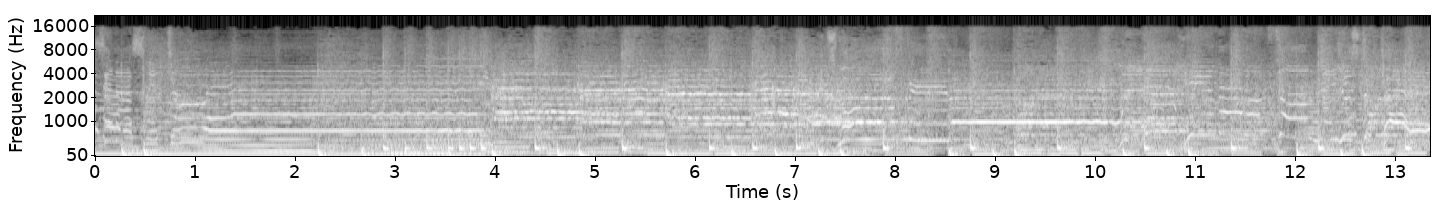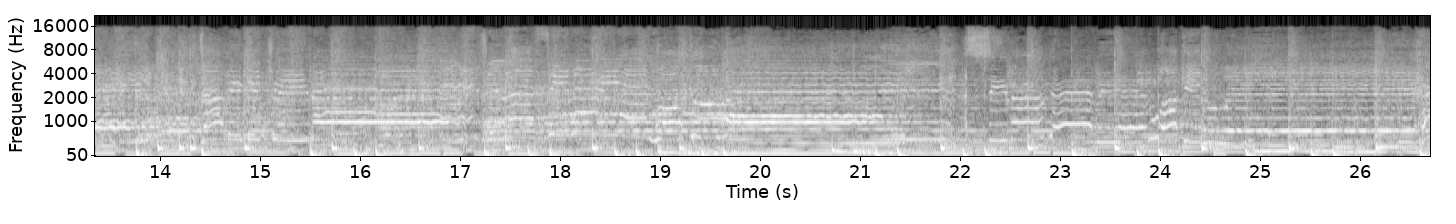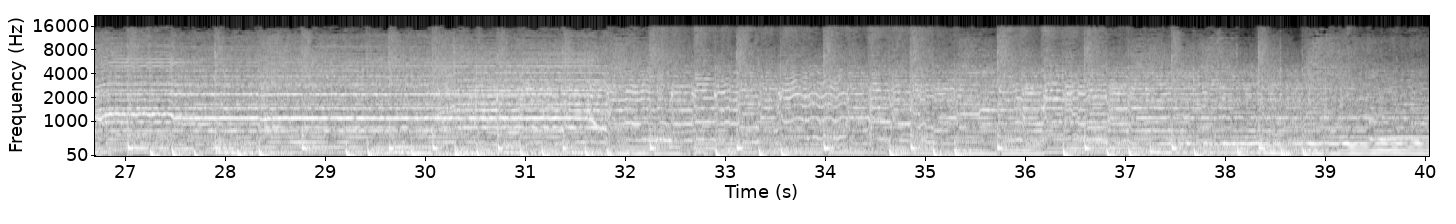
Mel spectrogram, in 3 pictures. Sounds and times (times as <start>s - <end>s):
Music: 0.0s - 40.0s.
